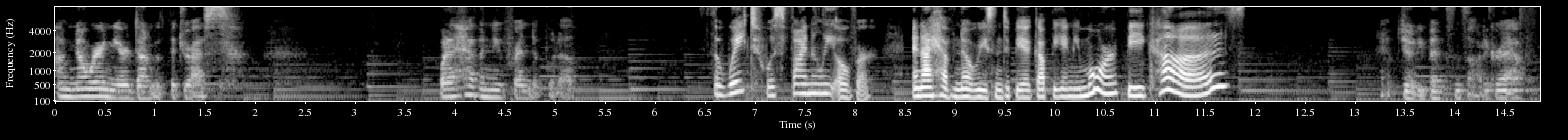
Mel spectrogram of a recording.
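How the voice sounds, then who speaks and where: A woman's voice: medium pitch, expressive, moderate pace, long pauses, faint music behind. Casual, candid woman vlogging a sewing project. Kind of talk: casual vlog chat and project narration.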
